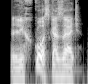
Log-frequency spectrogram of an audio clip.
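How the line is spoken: Grumbling. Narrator (Russian): проворчал темный

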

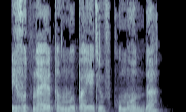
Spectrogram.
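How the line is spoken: Dejected, sinking voice. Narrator (Russian): упавшим голосом спросил я

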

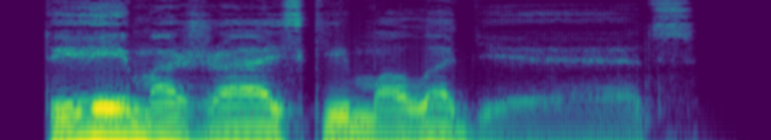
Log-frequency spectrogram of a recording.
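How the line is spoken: Deep bass voice. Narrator (Russian): Последняя фраза была почему-то сказана басом

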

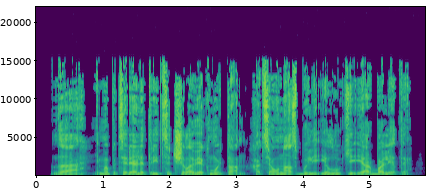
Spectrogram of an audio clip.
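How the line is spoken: Gloomy reply. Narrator (Russian): мрачно ответил подошедший Лодин

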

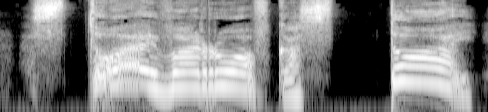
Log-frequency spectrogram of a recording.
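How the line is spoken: Hoarse roar from behind. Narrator (Russian): ревел сзади хриплый голос

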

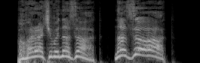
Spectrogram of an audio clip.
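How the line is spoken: Yelling. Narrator (Russian): орал Попли

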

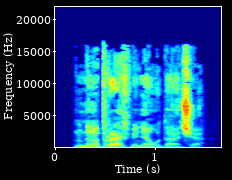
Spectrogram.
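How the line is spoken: Grumble. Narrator (Russian): проворчал Доман

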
